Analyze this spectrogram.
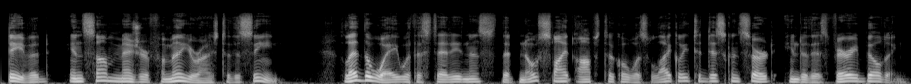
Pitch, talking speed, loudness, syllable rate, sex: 120 Hz, 170 wpm, -20 LUFS, 5.5 syllables/s, male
